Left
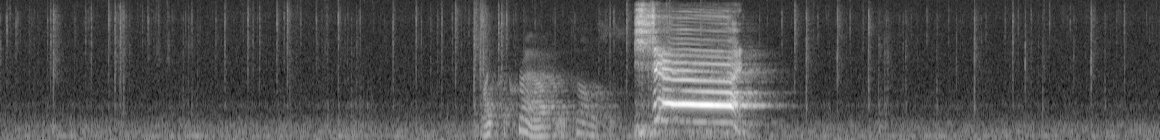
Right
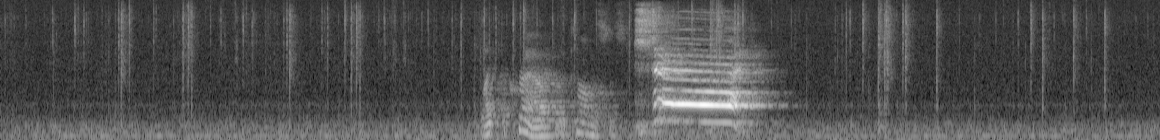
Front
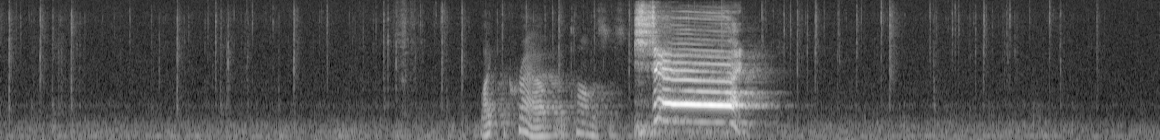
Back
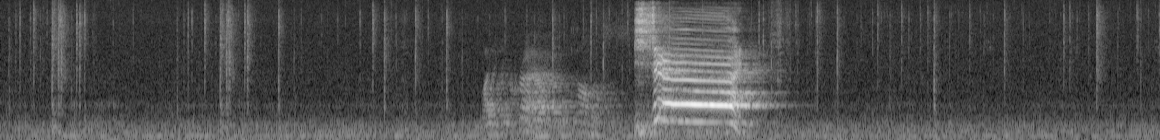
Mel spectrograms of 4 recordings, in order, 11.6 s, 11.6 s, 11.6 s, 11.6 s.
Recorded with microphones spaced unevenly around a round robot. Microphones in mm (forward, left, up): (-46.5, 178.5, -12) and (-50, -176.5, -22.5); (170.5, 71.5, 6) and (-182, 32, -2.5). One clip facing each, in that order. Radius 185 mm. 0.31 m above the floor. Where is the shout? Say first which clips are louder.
Left 1 dB, front 6 dB; 80° left, 1.8 m.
